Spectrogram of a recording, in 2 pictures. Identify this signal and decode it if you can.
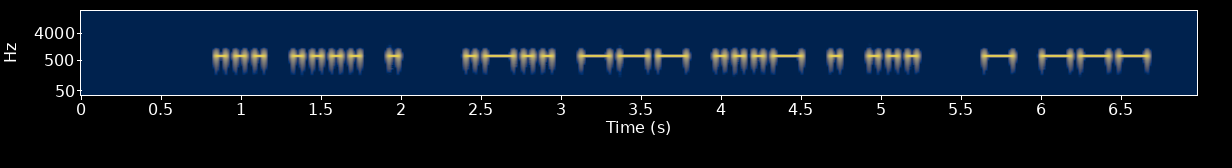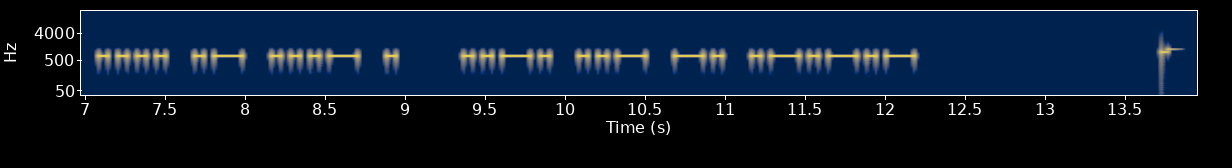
Morse code, heard as a keyed tone, about 20 wpm, 700 Hz. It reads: SHE LOVES TO HAVE FUN.
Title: Sentences with 2-Word Phrases - 20wpm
